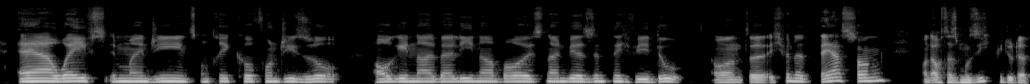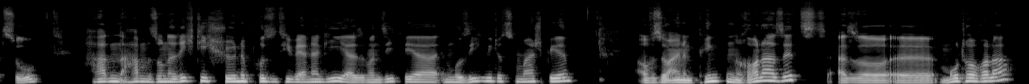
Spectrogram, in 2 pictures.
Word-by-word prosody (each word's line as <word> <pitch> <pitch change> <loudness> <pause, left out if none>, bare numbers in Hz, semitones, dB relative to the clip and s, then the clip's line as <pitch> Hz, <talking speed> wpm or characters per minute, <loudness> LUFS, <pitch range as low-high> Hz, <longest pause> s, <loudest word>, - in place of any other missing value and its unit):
„Airwaves 140 +1 +4
in 140 +1 +1
mein 140 -1 +3
Jeans 135 +1 +2
und 130 -1 -6
Trikot 135 -1 -2
von 135 -1 0
Gizo, 130 0 -1 0.3
Original 130 +1 +1
Berliner 135 0 +1
Boys. 135 0 0
Nein, 135 0 +1
wir 135 -1 +4
sind 135 +2 -2
nicht 135 -4 -1
wie 120 -2 +1
du.“ 130 -2 0 0.2
Und, 110 -1 -3
äh, 105 0 +1
ich 105 0 -7
finde, 140 -4 0
der 155 +6 +2
Song 170 +2 -1 0.3
und 110 -2 -5
auch 105 0 -1
das 105 -2 -2
Musikvideo 115 +2 -1
dazu 90 +7 -3 0.4
haben 130 +2 -1
haben 130 -1 -1
so 125 - -2
'ne 130 -1 +1
richtig 155 0 -1
schöne 140 -1 +3
positive 130 -3 -2
Energie. 120 +4 +1
Also 105 -1 0
man 105 0 -2
sieht, 135 +3 -3
wie 120 - +1
er 110 -1 -1
im 115 - -4
Musikvideo 140 +7 0
zum 135 -2 -8
Beispiel 140 +5 0 0.6
auf 95 0 -4
so 100 +1 +1
einem 100 0 +2
pinken 135 -3 +1
Roller 155 - +3
sitzt, 200 +5 -3
also, 90 -2 0
äh, 85 -1 -1
Motorroller 150 - +1
135 Hz, 155 wpm, -22 LUFS, 115-140 Hz, 0.6 s, Airwaves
